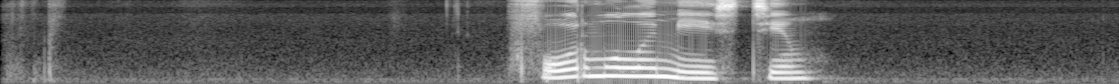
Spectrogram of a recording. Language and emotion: Russian, neutral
